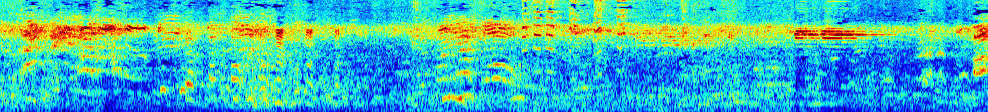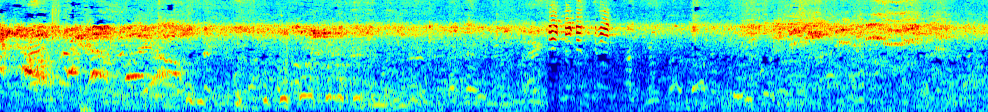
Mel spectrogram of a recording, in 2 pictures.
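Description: A crowd of people chatters nearby outdoors on a busy street.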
